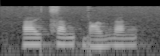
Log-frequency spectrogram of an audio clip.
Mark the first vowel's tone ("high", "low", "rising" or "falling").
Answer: high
